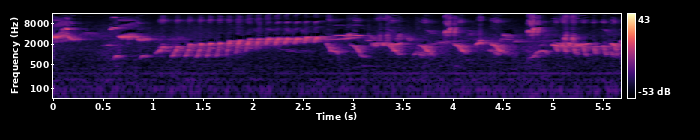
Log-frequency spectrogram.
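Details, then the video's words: Song of a White-rumped shama in form building, opening with sharp whistles, then a long rising trill of rapid pulsed notes followed by a string of loud downslurred whistles. "White Rumped shama- form building"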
